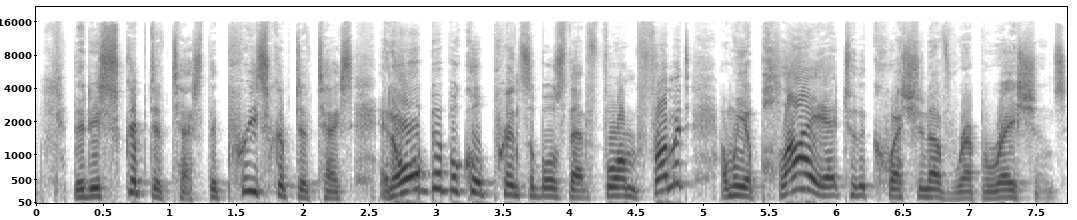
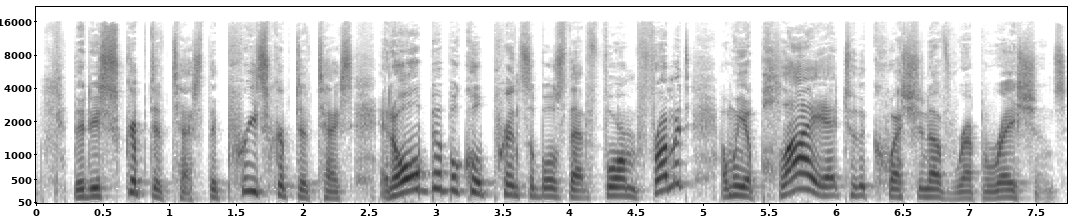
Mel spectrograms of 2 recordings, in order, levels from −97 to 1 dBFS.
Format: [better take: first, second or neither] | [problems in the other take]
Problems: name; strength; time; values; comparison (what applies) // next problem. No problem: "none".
second | distortion; slight; 10 dB below the speech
